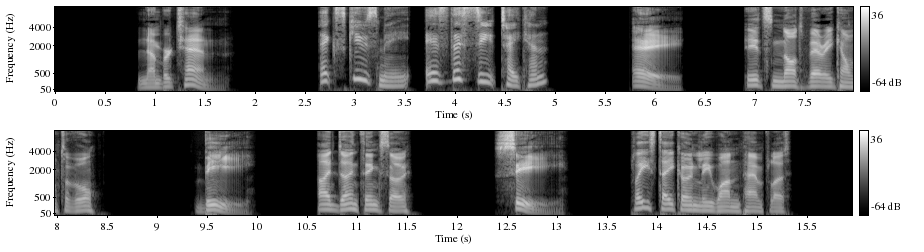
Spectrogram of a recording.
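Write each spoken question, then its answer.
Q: Excuse me, is this seat taken?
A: B: I don't think so.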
